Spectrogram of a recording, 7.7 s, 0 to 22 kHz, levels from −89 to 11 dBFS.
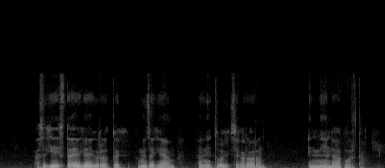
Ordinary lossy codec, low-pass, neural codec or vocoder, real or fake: AAC, 32 kbps; 19.8 kHz; codec, 44.1 kHz, 7.8 kbps, DAC; fake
